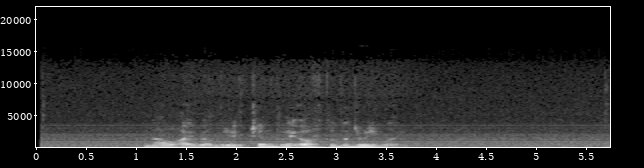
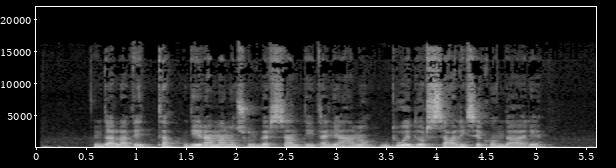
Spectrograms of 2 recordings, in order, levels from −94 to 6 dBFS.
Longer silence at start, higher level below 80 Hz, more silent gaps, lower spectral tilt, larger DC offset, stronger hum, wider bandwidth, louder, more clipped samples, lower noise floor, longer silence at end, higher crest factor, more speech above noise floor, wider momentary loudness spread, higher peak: about the same, 0.5 s vs 0.55 s; about the same, -50 dBFS vs -52 dBFS; neither; first, -9 dB/octave vs -5 dB/octave; neither; neither; second, 10.5 kHz vs 16.5 kHz; first, -18 LUFS vs -21 LUFS; neither; second, -43 dBFS vs -52 dBFS; second, 0 s vs 0.5 s; about the same, 20 dB vs 16 dB; second, 26 dB vs 32 dB; first, 15 LU vs 8 LU; first, 0 dBFS vs -6 dBFS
